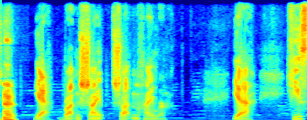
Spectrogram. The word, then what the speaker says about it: Schottenheimer: pronounce that. Yeah, Schottenheimer.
